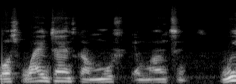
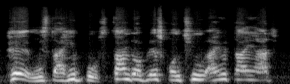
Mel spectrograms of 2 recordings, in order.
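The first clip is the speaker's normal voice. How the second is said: taunting; 8 semitones higher, 4 dB louder than usual. A narrator's reading. Tortoise taunts tired hippo.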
